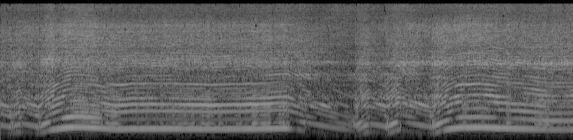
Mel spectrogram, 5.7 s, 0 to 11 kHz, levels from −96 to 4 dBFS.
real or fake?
real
